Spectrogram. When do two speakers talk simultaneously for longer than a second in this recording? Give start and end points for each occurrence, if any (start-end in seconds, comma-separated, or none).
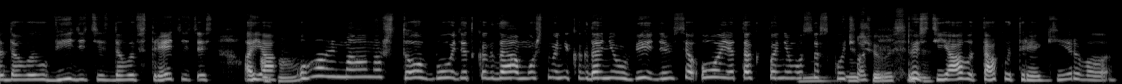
7.9-9.4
